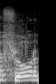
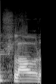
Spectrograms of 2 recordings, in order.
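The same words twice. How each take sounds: First: "फ्लोर" said like floor, with a long o; "फ्लोर" as floor, shown as the mistake; wrong pronunciation floor. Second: "फ्लावर" said like flower, two syllables, fla-ver; "फ्लावर" with the ow sound, shown as the right way; correct pronunciation flower. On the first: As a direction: say "फ्लोर" rhyming with door, the wrong way. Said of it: "इसका pronunciation से फ्लोर नहीं होता है". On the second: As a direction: say "फ्लावर" as in the flower you pick. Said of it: "इसका pronunciation फ्लावर होता है". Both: Shown as a demonstration.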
